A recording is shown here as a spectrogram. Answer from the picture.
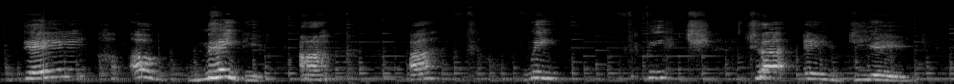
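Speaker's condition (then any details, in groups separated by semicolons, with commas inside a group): Speech apraxia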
